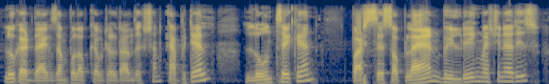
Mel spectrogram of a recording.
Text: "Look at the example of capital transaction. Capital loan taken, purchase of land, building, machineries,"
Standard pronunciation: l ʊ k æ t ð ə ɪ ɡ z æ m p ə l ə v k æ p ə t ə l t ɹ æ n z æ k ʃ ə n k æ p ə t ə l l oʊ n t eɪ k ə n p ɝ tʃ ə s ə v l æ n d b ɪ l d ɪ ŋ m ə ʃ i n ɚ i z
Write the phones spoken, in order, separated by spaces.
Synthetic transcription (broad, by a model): l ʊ k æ t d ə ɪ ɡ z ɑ m p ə l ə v k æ p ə t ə l t ɹ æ n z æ k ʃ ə n k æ p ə t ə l l oʊ n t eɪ k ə n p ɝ s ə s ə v l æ n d b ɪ l d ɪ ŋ m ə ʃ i n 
